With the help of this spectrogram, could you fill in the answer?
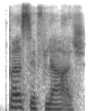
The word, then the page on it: persiflage: Indian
